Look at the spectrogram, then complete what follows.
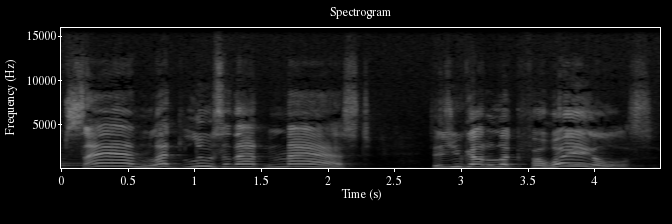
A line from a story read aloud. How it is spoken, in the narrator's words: The captain hollers up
